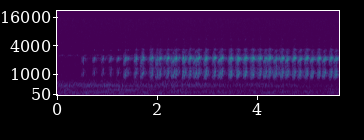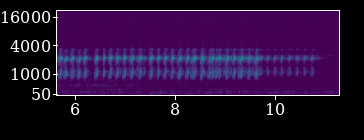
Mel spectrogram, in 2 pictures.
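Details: Singing tree frogs at night in a north-east Italian forest pond in April: croaks build from quiet to loud rapid pulsed bursts, pause briefly near six seconds, resume, then fade out near the end.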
